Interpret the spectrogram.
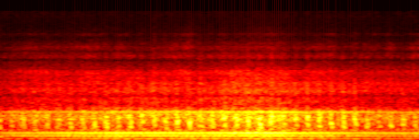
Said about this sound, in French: Un hélicoptère de la police survole la route nationale. Signale par radio les bouchons, les accidents. Vol, libellule, demoiselle d'acier, au-dessus du paysage ensoleillé.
